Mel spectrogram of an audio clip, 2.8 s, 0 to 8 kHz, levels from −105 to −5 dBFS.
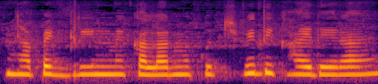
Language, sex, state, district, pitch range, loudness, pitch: Hindi, female, Bihar, Kishanganj, 235-250 Hz, -28 LUFS, 240 Hz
